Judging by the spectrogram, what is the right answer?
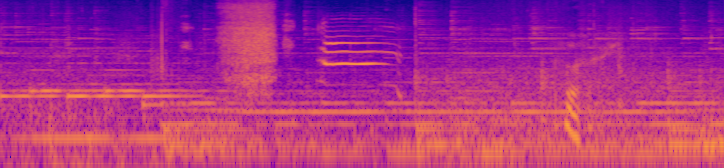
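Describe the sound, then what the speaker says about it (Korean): A hungry cat meows insistently at a Buddhist temple, blocking King Sejo's path, with a few clear meows rising over background music and narration. "세조가 걸음을 떼지 못하게 버티고 선 고양이."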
